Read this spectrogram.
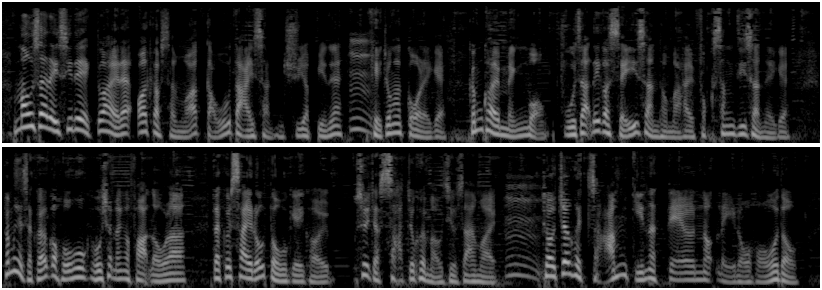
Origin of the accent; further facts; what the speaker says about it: China; 咁我哋中國人嗰啲墳墓陵墓都大家都會知道啦。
